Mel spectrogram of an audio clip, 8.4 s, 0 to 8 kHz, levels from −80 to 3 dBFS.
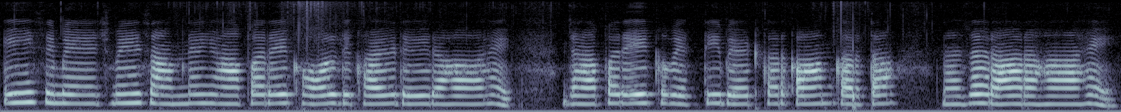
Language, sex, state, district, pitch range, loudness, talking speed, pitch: Hindi, female, Rajasthan, Jaipur, 220-235 Hz, -19 LUFS, 165 wpm, 225 Hz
